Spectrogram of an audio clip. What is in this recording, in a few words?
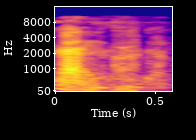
Young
